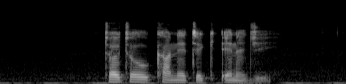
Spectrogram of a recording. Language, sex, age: English, male, 21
